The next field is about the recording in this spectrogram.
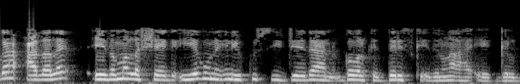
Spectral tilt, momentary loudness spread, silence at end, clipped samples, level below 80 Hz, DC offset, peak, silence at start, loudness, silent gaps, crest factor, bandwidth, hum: -4 dB/octave; 9 LU; 0 s; under 0.1%; -42 dBFS; under 0.1%; 0 dBFS; 0 s; -13 LUFS; none; 14 dB; 6 kHz; none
